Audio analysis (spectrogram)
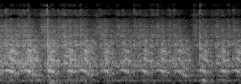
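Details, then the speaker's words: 1964 Chrysler Newport sitting 2.5 years, being revived: spark and fuel present, choke and throttle played with, but starter just spins at an even cranking rhythm with not even a cough; cranks, no start, cause not confirmed. "Sitting here playing with the choke and throttle, trying to find what it likes, but I haven't even heard a cough or anything yet."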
